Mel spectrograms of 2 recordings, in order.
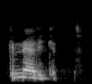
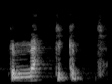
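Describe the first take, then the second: First: The middle C is silent. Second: The middle C is sounded as a K. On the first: The speaker calls it right. "The C is not pronounced" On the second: The speaker calls it wrong. "It's not Connecticut"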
